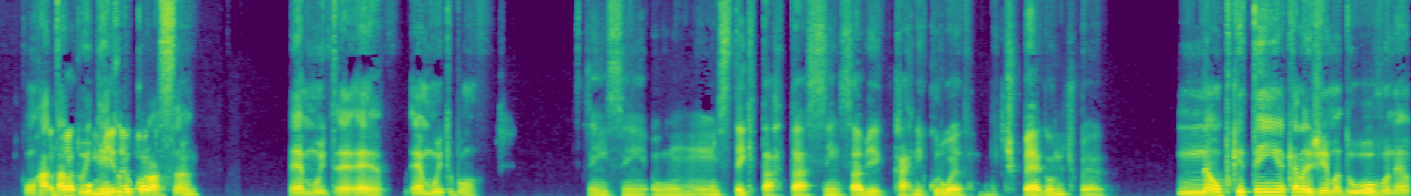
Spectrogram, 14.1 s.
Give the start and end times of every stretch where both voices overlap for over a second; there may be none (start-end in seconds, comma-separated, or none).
0.5-2.0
